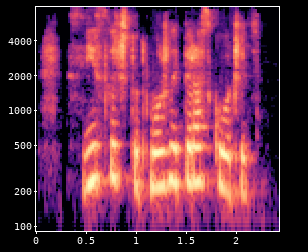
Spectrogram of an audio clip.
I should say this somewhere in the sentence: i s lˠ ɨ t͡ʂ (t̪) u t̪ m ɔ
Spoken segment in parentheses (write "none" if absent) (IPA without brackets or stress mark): t̪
